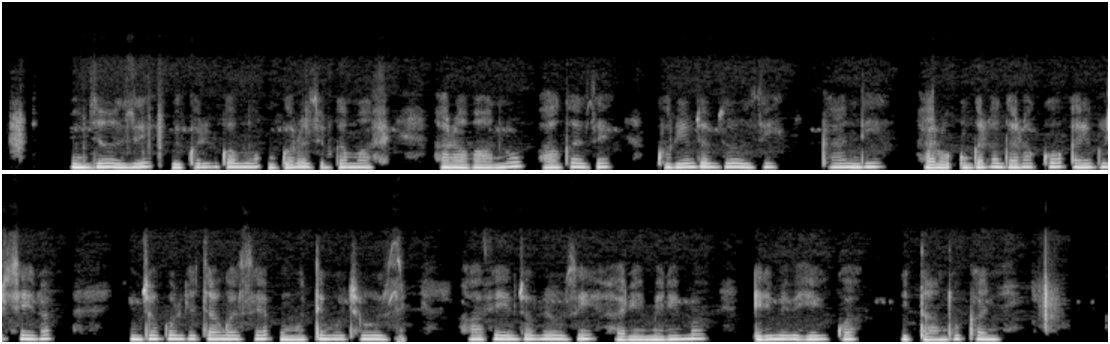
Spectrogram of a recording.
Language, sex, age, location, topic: Kinyarwanda, female, 18-24, Nyagatare, agriculture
